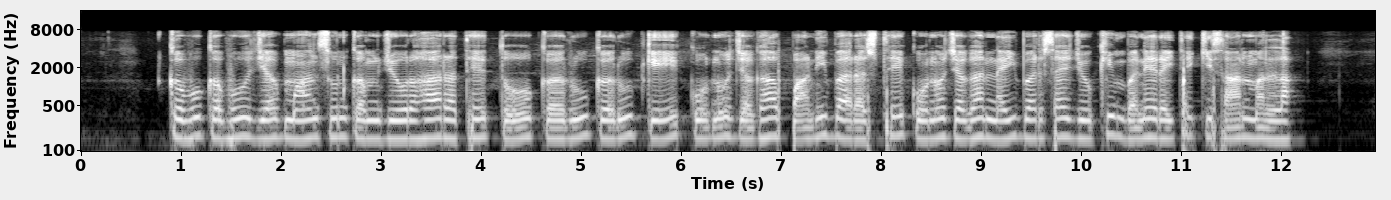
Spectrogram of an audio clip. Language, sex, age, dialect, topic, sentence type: Chhattisgarhi, male, 25-30, Central, agriculture, statement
